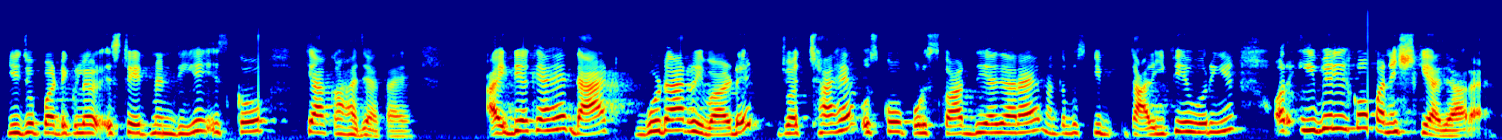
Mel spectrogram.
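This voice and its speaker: A woman teacher running a quiz lesson, reading questions slowly and explaining quickly. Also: on the high side, lively intonation, darkish tone, dull audio. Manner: reads questions slowly, explains quickly in Hindi-English mix. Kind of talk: exam-prep quiz lesson.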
